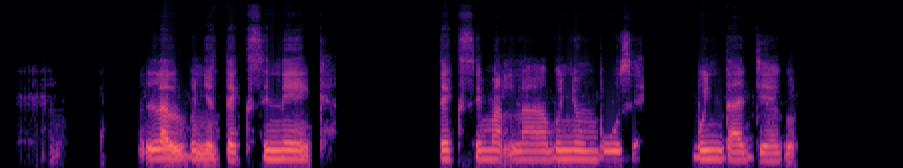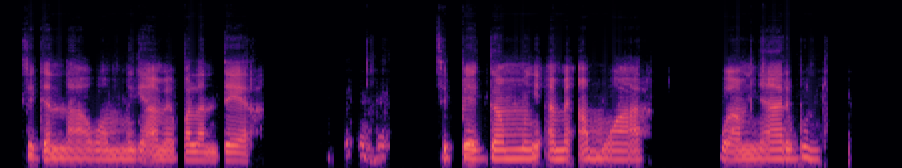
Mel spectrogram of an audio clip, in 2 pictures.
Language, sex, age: Wolof, female, 18-24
